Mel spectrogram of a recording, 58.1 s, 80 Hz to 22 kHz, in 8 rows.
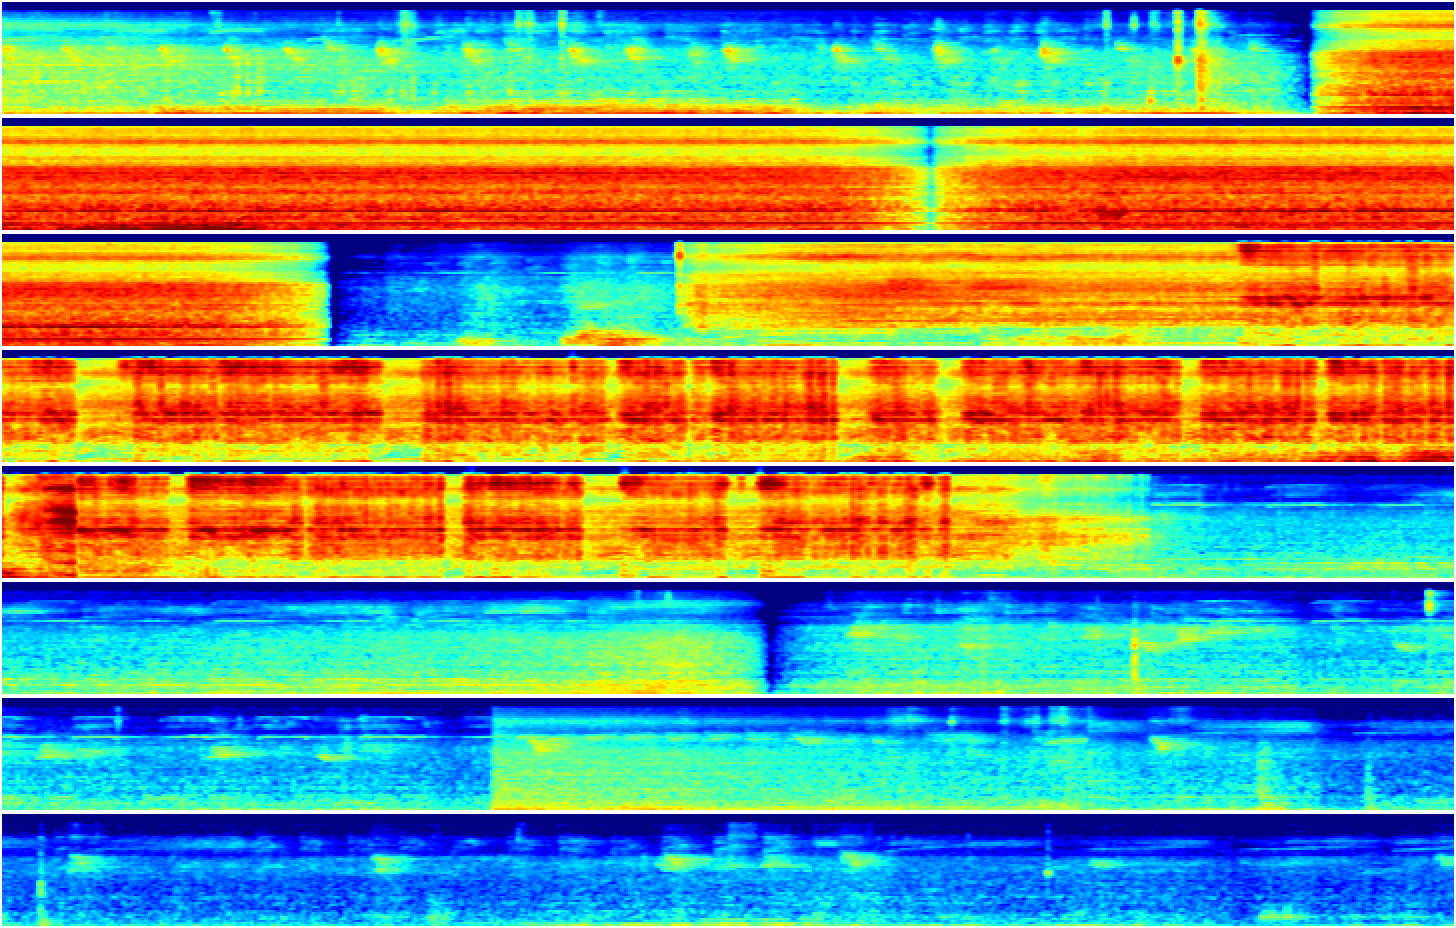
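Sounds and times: cutting disc grinding: 6.6s - 16.2s, 17.9s - 34.8s
rotary tool whine: 6.6s - 16.2s, 17.9s - 34.9s
small power-tool motor running: 6.6s - 16.2s, 17.9s - 35.0s.

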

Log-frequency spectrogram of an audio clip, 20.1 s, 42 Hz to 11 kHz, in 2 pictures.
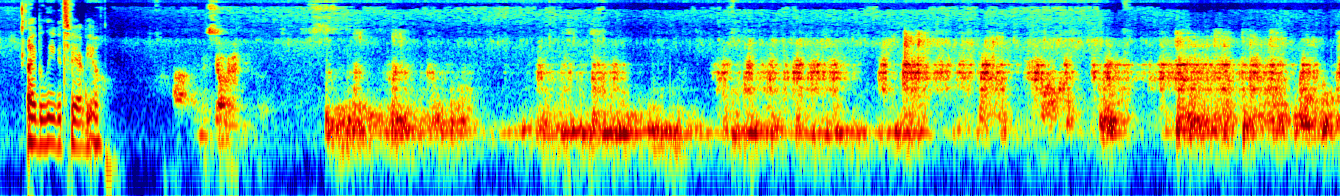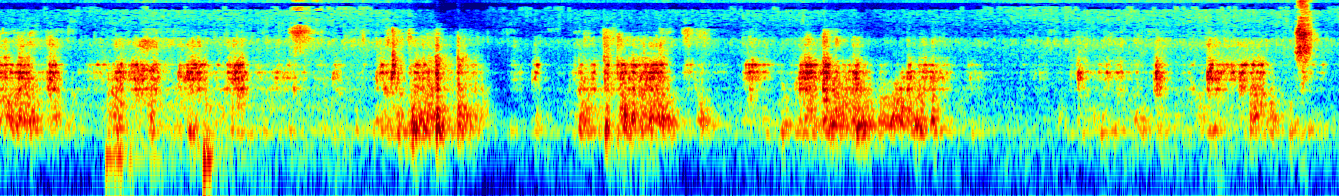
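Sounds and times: muffled scratchy noise: 0.0s - 20.0s.

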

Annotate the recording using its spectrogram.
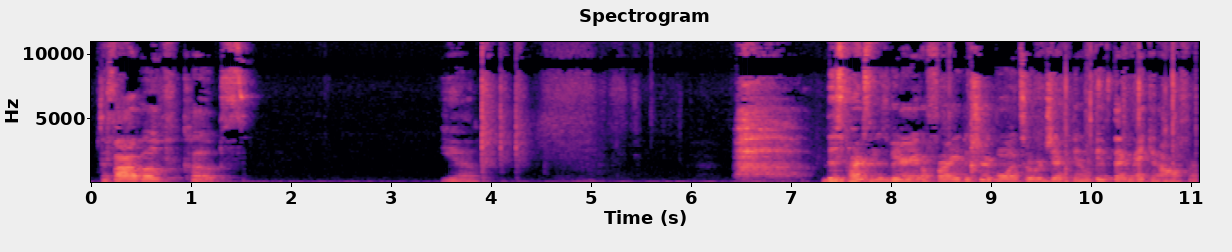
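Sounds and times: person sighing: 6.4s - 7.3s.

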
